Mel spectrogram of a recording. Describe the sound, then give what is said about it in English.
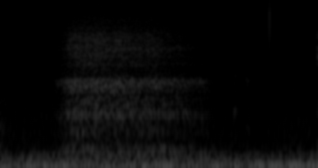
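A single deep breath drawn in to fill the belly during a guided relaxation, a soft airy inhale lasting about a second, fairly quiet and heard alone without talk. “Take a deep inhale, fill your belly up.”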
